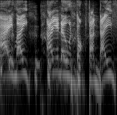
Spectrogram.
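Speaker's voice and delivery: bad Australian accent, high, loud. Greeting Doctor Dave with a hey mate, in a bad Australian accent. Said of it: "It's like a bad Australian accent".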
